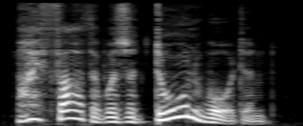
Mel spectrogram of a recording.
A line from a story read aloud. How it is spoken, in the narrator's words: Aaron blurted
